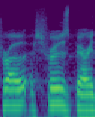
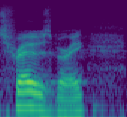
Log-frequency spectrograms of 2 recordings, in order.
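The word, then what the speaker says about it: Shrewsbury: Americans would say sh Shrewsberry the British pronounced it shrewbury and it's the birthplace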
